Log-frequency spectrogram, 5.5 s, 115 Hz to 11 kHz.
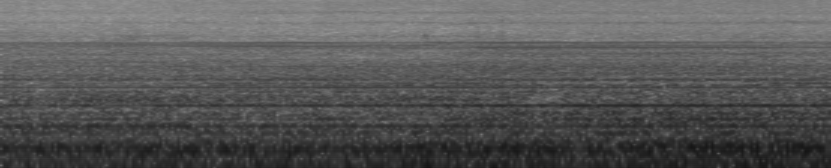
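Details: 90 percent Lennox furnace, after clearing a blocked condensate line and improperly primed trap that had flooded the inducer: even, steady hum, constant low drone, no gurgling or surging; normal furnace operation.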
